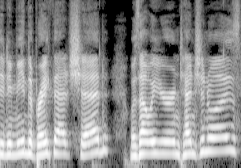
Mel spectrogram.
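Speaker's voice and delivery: acted, pointed, needling tone dripping with sarcasm. Retelling a neighbor's questions to a tree cutter: imitating a sarcastic neighbor. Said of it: "sarcastically asking him".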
